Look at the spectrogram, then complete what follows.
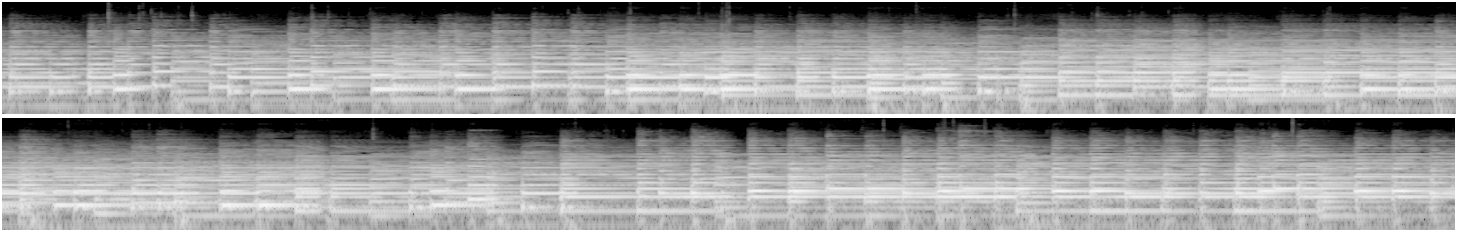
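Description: Piano music: a continuous run of notes with no break.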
